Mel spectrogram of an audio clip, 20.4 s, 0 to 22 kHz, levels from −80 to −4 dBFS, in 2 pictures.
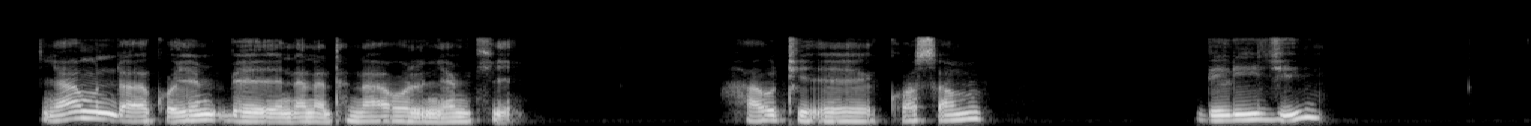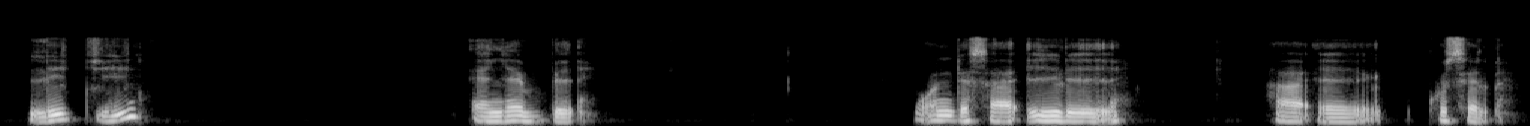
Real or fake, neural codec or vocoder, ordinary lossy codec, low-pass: fake; vocoder, 22.05 kHz, 80 mel bands, WaveNeXt; none; 7.2 kHz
